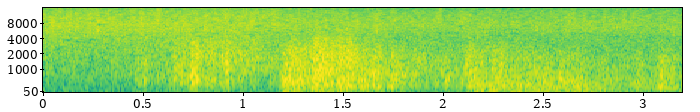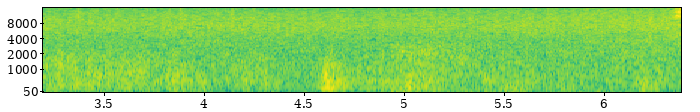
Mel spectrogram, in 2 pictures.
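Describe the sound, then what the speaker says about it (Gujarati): Heavy, steady downpour in Umarpada, Surat district, with rumbles of thunder rolling through the wash of rain, loud and close and continuing throughout with no voices. "ક્યાંક ધીમી ધારે હળવો વરસાદ વરસી રહ્યો છે"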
